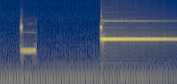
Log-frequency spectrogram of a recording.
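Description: Countdown-intro sound effect: a short beep in step with the once-a-second beeps before it, then about a second in a louder, long steady beep.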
